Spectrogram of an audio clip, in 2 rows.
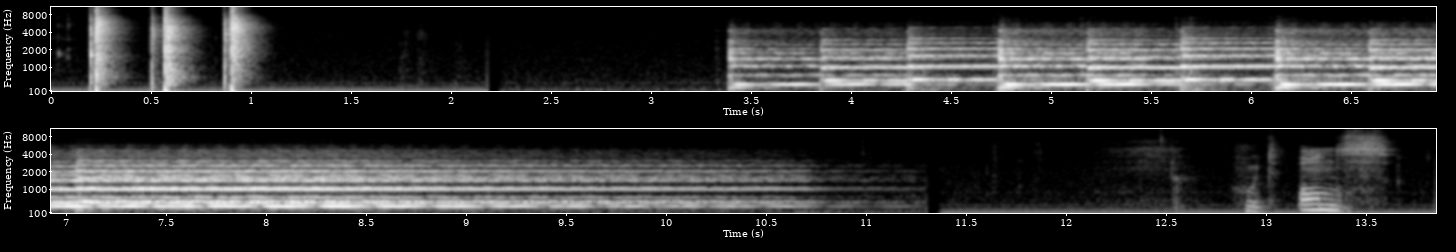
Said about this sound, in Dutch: Oh, je moet klappen. En zoals altijd gaan we eerst klappen. 3, 2, 1.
